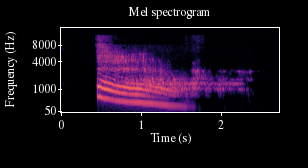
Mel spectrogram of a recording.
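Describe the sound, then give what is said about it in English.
A big voiced yawn ending in an audible exhale: one drawn-out moaning tone that slides steadily downward in pitch and trails off into a breathy fade, heard alone. “extend your arms over your head and do a big audible yawn with an audible exhale.”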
